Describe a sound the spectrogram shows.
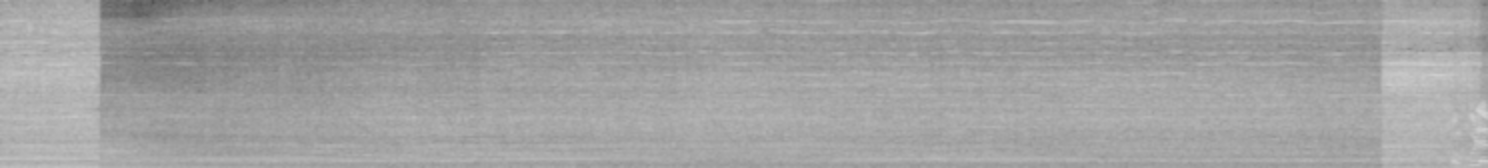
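A seed drill rumbles and rattles as it is pulled over rough soil.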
